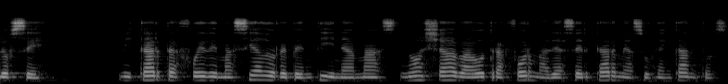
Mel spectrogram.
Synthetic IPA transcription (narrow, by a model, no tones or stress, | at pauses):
lo̞se | mikaɾt̪afwe̞ðemasjað̞o̞repent̪inamasno̞aʃaβaot̪ɾafo̞ɾmaðeaseɾkaɾmeasuse̞ŋkant̪o̞s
